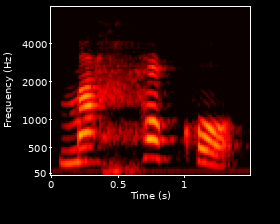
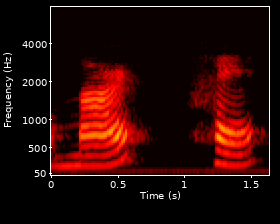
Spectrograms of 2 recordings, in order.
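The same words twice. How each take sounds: First: Said in the usual way. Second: "marreco" as mar... re... co, slowly; "marreco" in slow, separate syllables; split into syllables. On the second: Shown as a demonstration. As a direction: break "marreco" between the two Rs, pausing after each syllable. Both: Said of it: "Toda vez que você for separar em sílabas".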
